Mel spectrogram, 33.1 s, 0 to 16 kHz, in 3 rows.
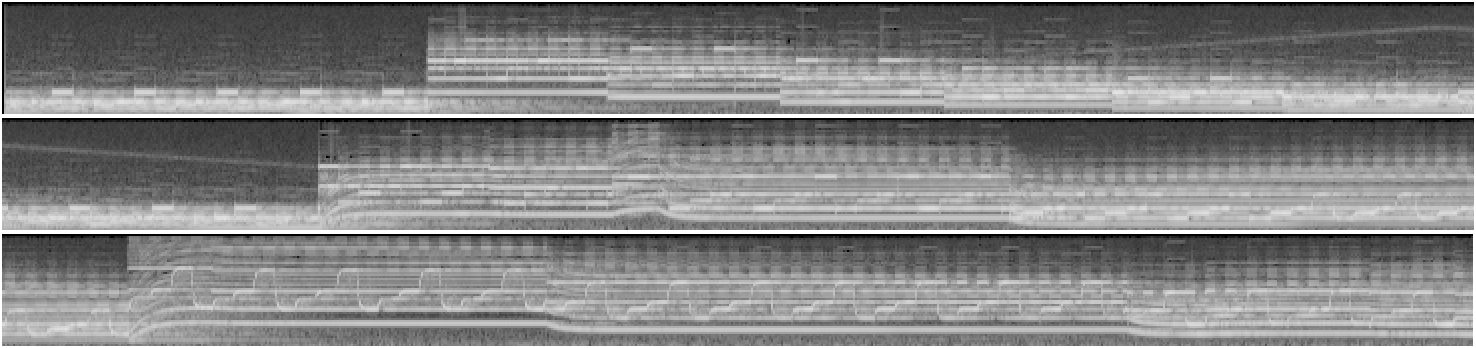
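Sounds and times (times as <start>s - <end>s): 
VCO synthesizer oscillator tone: 0.0s - 33.1s.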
